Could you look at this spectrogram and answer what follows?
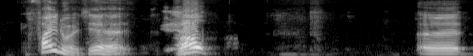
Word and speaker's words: Feyenoord: And I hope I pronounced that right. Feyenoord, yeah.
